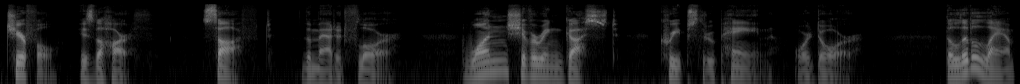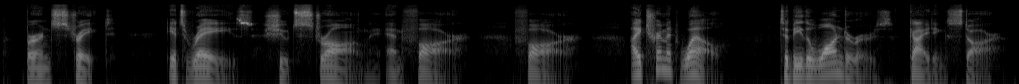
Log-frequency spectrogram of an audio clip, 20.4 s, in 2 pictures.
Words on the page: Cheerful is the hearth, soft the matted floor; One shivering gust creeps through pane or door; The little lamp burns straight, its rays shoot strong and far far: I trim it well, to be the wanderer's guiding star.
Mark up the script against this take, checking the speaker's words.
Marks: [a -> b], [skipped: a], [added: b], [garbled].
Cheerful is the hearth, soft the matted floor; One shivering gust creeps through pane or door; The little lamp burns straight, its rays shoot strong and far far: I trim it well, to be the wanderer's guiding star.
